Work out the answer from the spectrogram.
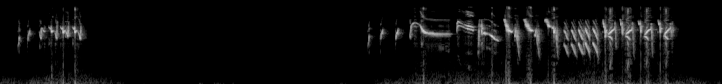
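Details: A short twitter, then quiet, then a lively grey-crowned goldfinch phrase of liquid slurred whistles and rapid metallic chirps, played as song to train singing birds.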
